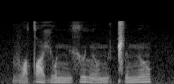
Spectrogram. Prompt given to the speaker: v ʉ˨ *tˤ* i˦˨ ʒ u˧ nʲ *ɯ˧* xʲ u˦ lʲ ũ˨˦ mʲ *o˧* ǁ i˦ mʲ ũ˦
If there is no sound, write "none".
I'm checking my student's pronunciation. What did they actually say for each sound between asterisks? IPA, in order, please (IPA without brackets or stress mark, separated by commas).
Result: tˤ, ɯ˧, o˧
